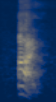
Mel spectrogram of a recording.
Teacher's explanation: it has a fourth tone so it's it's pronounced I your a is going to drop here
